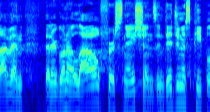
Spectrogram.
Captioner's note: speaking alternate language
